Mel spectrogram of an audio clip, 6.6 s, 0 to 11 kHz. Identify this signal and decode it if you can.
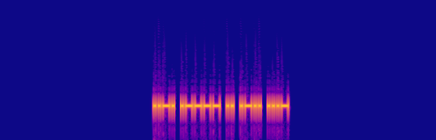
Morse code, heard as a keyed tone, about 36 wpm, 700 Hz. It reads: F1ILV
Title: DXCC-100 Call Signs - 5 Characters - Repeated 3x - 35wpm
